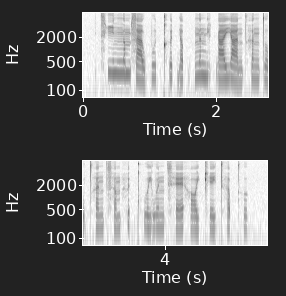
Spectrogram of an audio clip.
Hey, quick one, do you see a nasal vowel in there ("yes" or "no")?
no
